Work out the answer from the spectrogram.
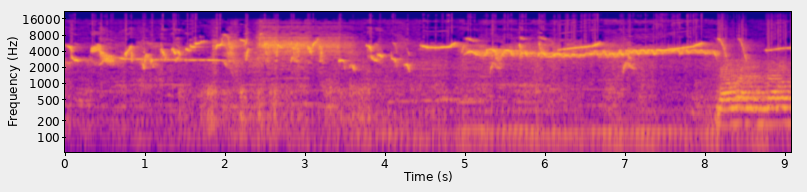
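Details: Female Oriental magpie-robin (kacer betina), a kept home bird, calling to lure males: rapid, varied high whistles and chattering notes with sliding phrases, over a low steady hum, ending with a harsher buzzy burst.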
